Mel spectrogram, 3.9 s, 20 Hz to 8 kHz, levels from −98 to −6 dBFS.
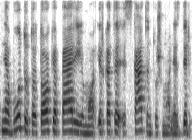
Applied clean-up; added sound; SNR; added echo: none; none; none; none.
